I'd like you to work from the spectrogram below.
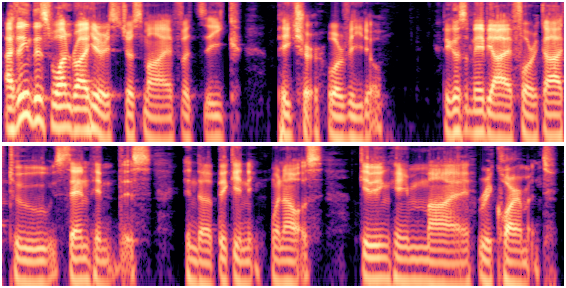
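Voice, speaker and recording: In a casual to-camera vlog, a young Taiwanese man chats with his viewers, self-deprecating and quick to laugh at himself. His lowish, fairly bright voice moves at a moderate pace, recorded at studio quality with no echo.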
